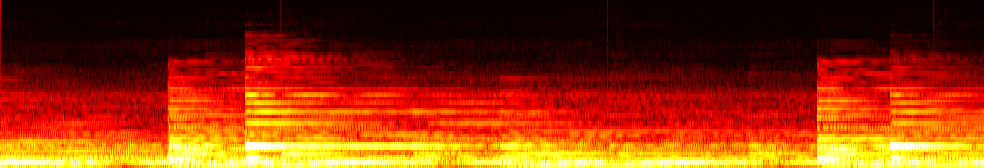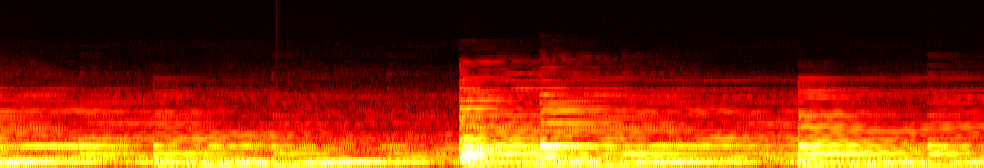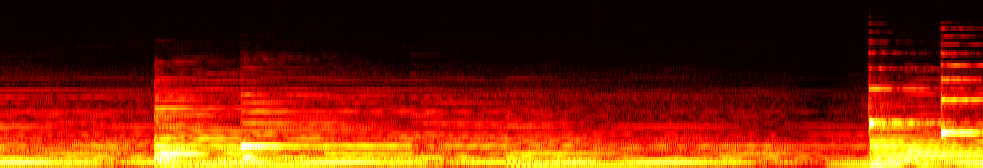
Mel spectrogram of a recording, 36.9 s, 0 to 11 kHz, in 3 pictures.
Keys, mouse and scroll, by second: 1.7 click, 6.5 alt+right click, 7.7-9.7 alt+drag, 13.5 alt+click, 17.2-19.4 alt+right drag, 19.4 alt+click, 19.9 click, 24.5-29.1 drag, 29.1 ctrl+alt+z, 31.0-35.9 drag.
